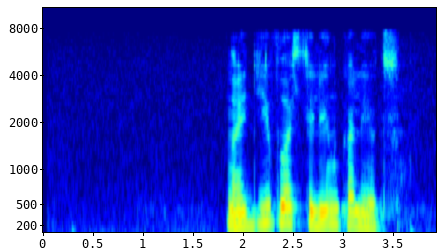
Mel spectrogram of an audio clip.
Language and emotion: Russian, neutral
